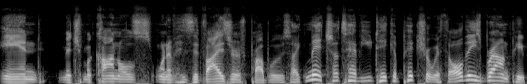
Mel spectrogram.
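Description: An ordinary speaking voice from a man at a medium pitch runs at a fairly quick pace with hardly any pauses and lively intonation, on a very clean recording with a silent background and a dry, close sound with no echo. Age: 30s. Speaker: podcast host and insurance broker. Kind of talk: casual interview.

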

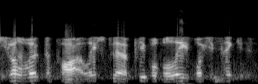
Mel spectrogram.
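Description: A man talking at a very fast pace. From England. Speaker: horse racing analyst and former trainer. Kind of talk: radio interview.

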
